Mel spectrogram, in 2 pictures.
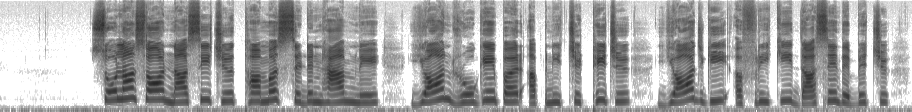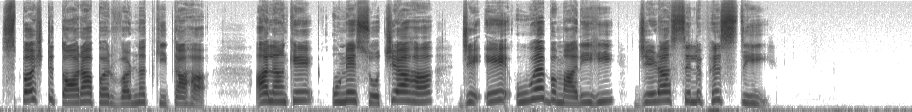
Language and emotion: Dogri, neutral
